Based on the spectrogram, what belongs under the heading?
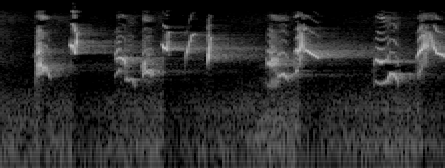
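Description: A Gray Catbird sings a halting run of short, varied notes, some squeaky and some raspy, jumping in pitch with brief gaps between phrases.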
